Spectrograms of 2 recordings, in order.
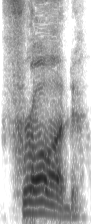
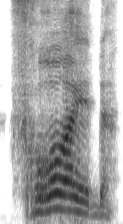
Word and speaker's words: Freud: They called him Sigmund Fraud. But he was not a fraud. He was a Freud with an oi, Freud.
